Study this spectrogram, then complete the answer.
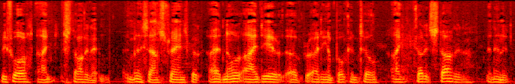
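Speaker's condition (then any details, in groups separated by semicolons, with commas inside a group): Parkinson's disease; voice muted, closely mic'd for interview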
